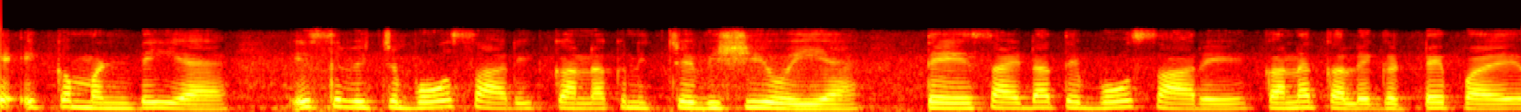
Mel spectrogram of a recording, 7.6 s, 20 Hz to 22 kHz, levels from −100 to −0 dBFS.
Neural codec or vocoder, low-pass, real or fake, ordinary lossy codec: none; 7.2 kHz; real; Opus, 32 kbps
